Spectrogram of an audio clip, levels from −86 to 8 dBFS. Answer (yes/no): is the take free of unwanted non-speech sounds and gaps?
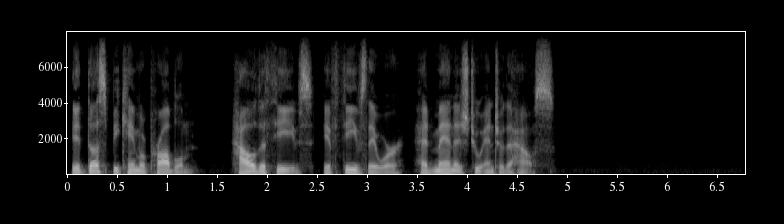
yes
